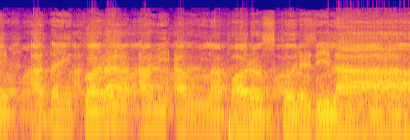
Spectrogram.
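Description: A man chanting a Bengali sermon in a sung, melodic style through a microphone and loudspeaker system, ending on a long held, wavering note.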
